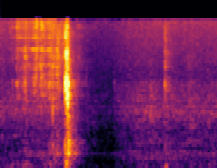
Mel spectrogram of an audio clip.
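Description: Kitchen knife cutting through an ear of fresh corn, ending in one sharp knock as the blade hits the cutting board about two thirds of a second in, with a small click a second later.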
